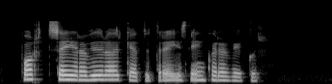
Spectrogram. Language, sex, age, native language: Icelandic, female, 50-59, Icelandic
